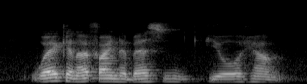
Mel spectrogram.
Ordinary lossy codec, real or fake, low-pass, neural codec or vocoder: none; real; 7.2 kHz; none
